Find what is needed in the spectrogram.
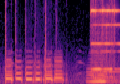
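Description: Mobile phone keypad tones being dialled: a quick run of about seven short two-tone beeps. After a short gap, a ringing sound starts just before the end.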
